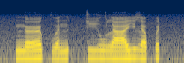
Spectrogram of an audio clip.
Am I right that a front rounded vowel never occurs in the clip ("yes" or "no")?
no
